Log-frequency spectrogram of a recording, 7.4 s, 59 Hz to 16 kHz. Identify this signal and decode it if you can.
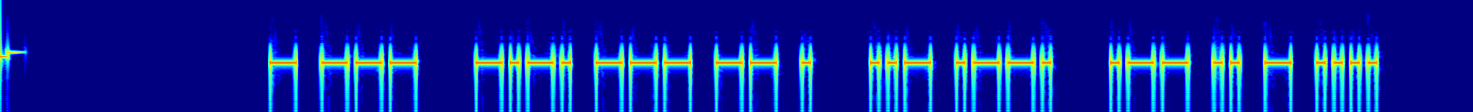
Morse code, heard as a keyed tone, about 28 wpm, 700 Hz. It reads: TO COME UP WITH
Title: Sets of 4 Words 28wpm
